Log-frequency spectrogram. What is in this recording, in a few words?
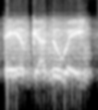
lost enemy, balkan; vo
